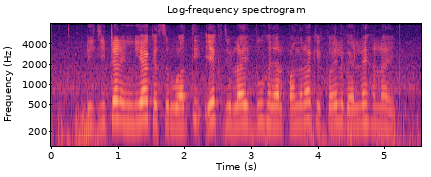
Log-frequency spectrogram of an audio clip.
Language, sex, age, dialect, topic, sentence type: Magahi, female, 25-30, Western, banking, statement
